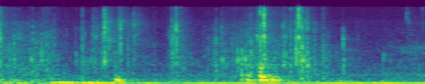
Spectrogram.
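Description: Plastic bag crinkling in a few short, scattered rustles as it is picked up and handled, over a steady low hum.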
